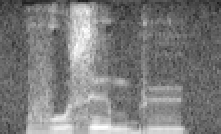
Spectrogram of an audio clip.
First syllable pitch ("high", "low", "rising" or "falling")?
low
